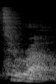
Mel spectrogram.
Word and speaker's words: tarot: It's tarot. Tarot. Like thorough, but tarot.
